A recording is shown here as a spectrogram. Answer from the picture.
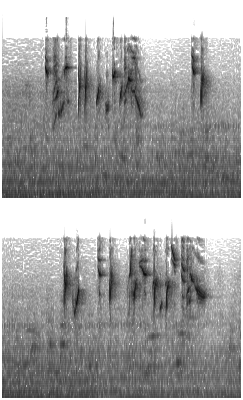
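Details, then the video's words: Song of a goldfinch from Morocco. Rapid liquid twitters and sharp chips come in two clustered bursts with a brief lone phrase between, all high and jingling, against faint background hum. "تغريد الحسون المغربي chant de chardonneret marocain"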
